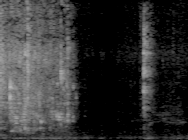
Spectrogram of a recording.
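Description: Water is poured into a pot for cooking coconut rice, a soft splashing stream that fades and returns briefly, faint and close with no talk over it.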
